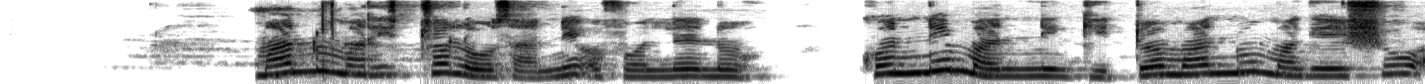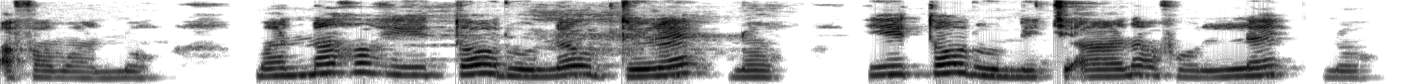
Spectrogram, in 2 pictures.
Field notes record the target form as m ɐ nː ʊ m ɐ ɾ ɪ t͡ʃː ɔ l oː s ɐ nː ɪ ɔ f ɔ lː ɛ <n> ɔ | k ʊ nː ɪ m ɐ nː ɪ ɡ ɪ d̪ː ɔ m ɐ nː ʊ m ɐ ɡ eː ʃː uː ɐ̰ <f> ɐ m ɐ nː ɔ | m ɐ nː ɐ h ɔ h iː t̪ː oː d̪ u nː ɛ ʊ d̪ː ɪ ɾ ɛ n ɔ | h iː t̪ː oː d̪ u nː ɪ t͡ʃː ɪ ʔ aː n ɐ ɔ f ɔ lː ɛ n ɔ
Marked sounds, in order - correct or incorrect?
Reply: correct, correct

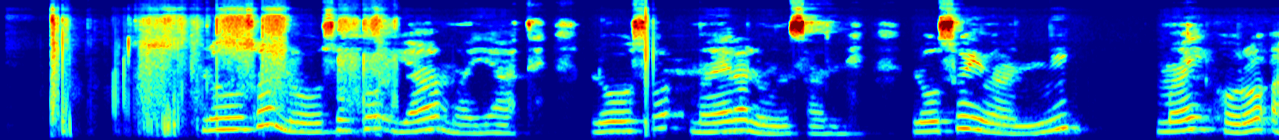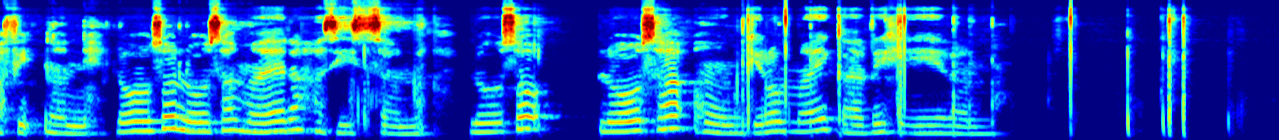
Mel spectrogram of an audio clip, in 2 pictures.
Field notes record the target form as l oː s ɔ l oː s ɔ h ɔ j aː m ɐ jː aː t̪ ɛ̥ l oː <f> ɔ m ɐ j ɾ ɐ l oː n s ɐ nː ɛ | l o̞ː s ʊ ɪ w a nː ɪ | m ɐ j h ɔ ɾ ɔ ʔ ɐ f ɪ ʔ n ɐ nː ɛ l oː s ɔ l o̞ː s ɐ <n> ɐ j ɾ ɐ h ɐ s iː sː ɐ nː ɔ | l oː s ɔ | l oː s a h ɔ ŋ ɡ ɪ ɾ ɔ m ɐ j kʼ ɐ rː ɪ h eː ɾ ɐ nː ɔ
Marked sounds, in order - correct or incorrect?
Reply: incorrect, incorrect

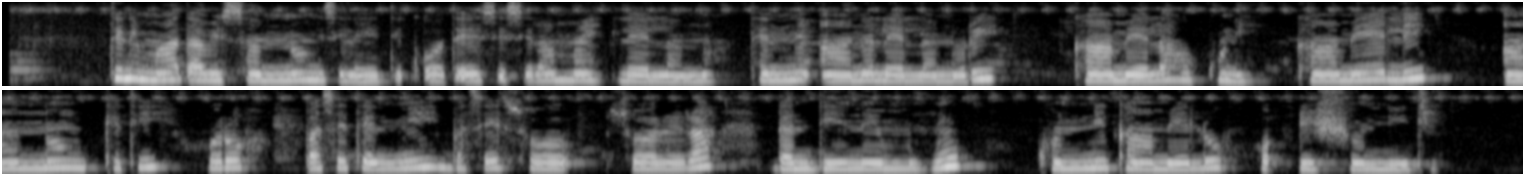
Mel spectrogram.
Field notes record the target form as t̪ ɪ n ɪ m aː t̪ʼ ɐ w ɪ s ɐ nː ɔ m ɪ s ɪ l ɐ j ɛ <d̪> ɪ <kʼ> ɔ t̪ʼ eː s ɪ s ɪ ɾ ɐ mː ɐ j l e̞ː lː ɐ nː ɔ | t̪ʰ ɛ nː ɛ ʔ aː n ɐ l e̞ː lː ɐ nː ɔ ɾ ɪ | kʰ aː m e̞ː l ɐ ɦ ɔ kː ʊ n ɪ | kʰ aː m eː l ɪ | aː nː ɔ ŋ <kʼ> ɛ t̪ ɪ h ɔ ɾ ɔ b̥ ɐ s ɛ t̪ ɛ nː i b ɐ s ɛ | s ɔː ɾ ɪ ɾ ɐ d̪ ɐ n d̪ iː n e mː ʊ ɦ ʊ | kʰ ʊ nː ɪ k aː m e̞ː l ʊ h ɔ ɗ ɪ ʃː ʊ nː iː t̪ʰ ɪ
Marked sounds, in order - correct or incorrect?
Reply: incorrect, correct, incorrect

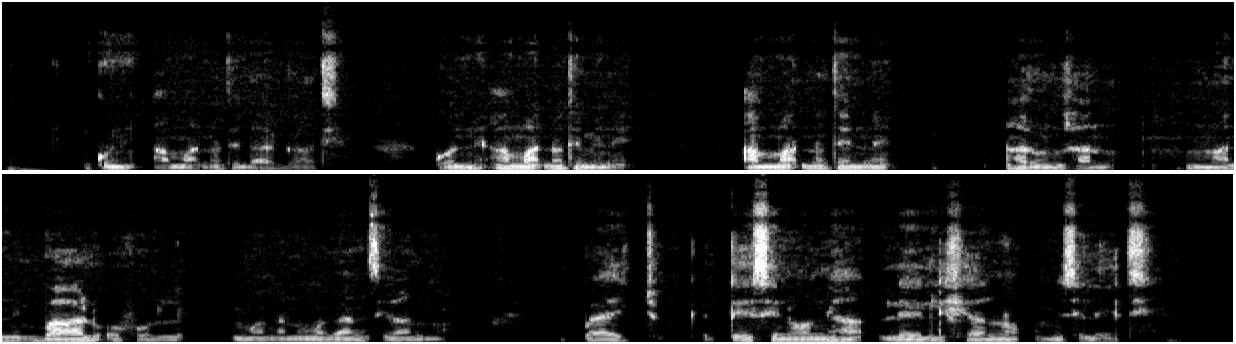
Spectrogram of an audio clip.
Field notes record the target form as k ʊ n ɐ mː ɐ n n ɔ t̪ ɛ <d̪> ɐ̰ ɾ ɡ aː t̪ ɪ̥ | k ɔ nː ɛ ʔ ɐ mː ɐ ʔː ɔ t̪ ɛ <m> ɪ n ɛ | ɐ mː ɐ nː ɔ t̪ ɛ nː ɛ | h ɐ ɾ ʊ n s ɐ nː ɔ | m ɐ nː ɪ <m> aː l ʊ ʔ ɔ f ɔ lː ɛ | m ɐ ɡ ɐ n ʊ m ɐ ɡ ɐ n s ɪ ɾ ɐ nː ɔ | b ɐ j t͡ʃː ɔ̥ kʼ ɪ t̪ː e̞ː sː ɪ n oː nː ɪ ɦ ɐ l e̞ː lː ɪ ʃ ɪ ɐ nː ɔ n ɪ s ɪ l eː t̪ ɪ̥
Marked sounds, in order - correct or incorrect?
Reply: correct, correct, incorrect

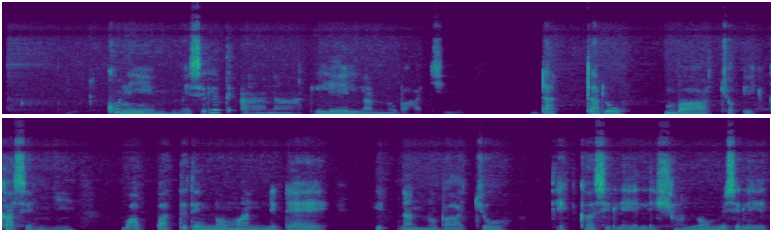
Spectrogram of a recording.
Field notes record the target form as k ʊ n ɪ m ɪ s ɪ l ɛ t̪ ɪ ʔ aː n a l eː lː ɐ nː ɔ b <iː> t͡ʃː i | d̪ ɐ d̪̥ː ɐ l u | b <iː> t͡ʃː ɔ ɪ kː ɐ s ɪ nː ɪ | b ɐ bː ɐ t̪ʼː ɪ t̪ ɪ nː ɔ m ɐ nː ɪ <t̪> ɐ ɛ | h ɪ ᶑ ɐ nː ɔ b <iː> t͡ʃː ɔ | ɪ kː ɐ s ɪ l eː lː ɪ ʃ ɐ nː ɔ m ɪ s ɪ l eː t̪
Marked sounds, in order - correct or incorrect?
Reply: incorrect, incorrect, incorrect, incorrect

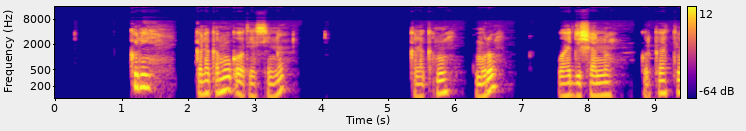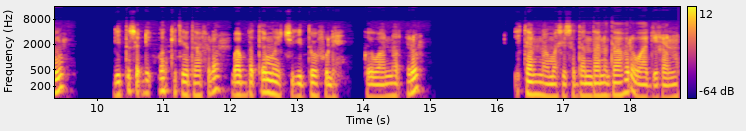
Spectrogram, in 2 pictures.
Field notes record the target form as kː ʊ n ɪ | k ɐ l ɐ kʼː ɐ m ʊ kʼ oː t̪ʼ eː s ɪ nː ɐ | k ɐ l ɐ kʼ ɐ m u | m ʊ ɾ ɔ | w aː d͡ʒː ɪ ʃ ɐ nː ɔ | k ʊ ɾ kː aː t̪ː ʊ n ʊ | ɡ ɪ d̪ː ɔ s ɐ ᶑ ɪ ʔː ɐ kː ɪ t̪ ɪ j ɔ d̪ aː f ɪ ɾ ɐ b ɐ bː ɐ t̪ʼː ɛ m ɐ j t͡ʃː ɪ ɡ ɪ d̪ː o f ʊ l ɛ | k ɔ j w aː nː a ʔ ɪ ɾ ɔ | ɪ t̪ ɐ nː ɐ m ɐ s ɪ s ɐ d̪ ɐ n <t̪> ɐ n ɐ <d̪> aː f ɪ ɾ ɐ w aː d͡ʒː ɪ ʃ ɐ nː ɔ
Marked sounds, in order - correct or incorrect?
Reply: incorrect, correct

